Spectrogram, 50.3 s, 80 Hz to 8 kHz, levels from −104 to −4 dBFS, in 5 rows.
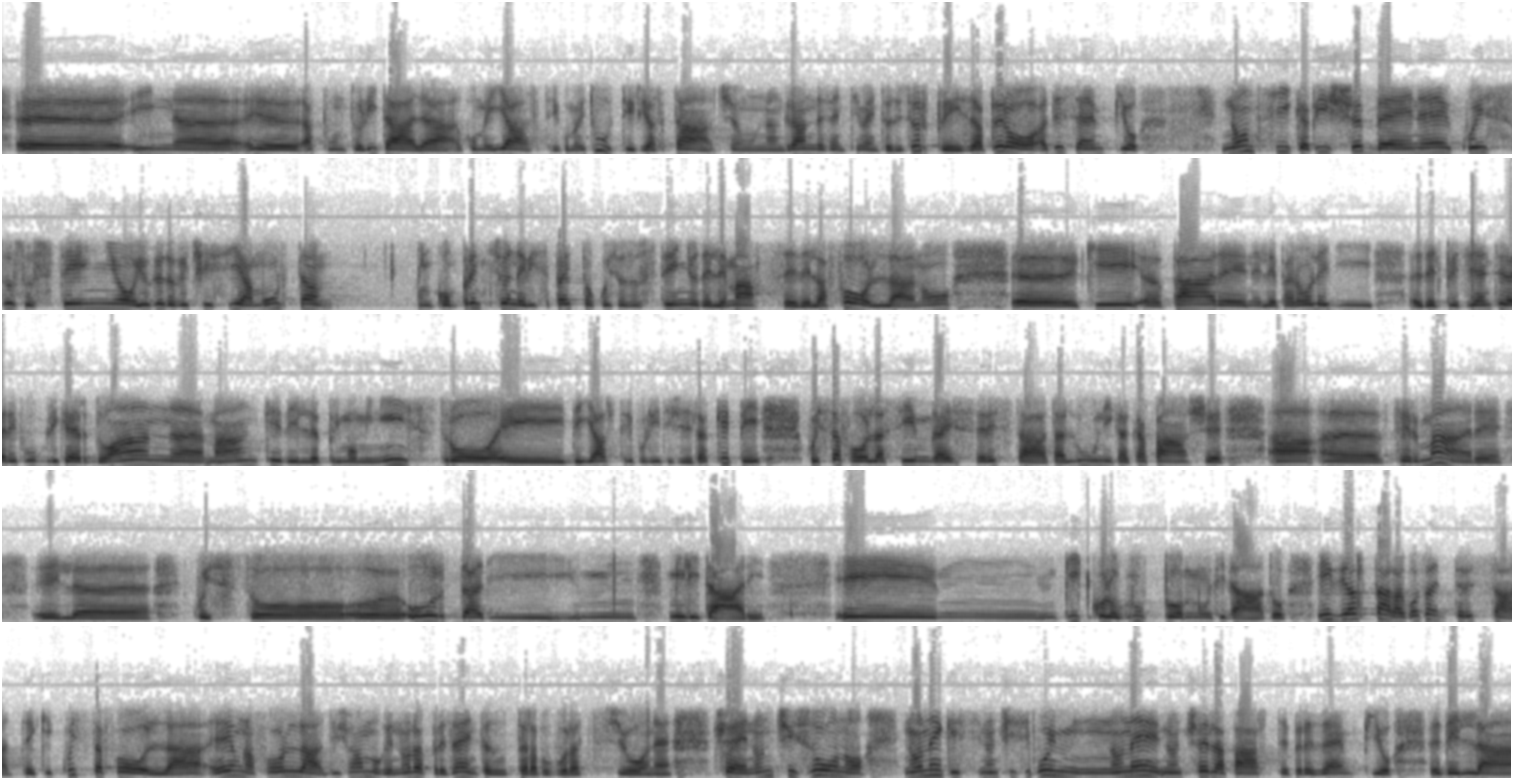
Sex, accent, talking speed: female, native, 140 wpm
